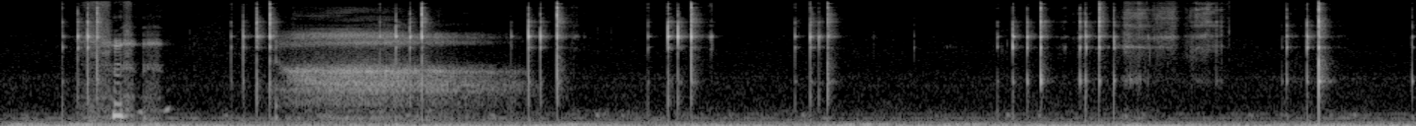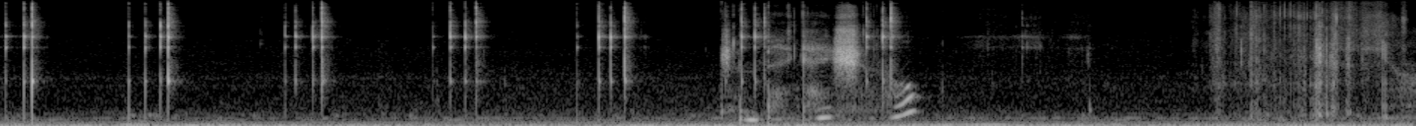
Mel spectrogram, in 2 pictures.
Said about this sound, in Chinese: 在敲的这个玻璃瓶子啊，里面放的全都是长杆的火柴。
